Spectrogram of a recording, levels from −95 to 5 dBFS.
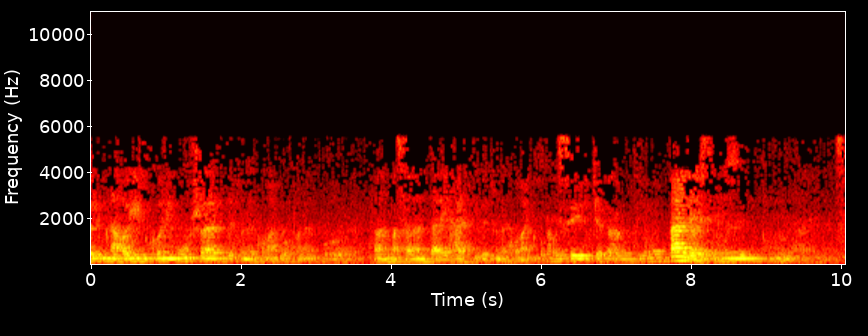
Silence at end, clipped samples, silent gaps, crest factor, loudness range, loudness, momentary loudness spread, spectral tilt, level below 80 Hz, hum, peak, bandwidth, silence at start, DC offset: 0 s; under 0.1%; none; 20 dB; 6 LU; -25 LUFS; 13 LU; -11 dB/octave; -62 dBFS; none; -4 dBFS; 5.8 kHz; 0 s; under 0.1%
